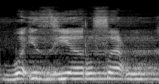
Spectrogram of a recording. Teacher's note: عین کی ادائیگی پراپر بیچ والے حلق سے کرنا ہے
